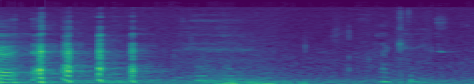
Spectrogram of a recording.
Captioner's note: laughing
